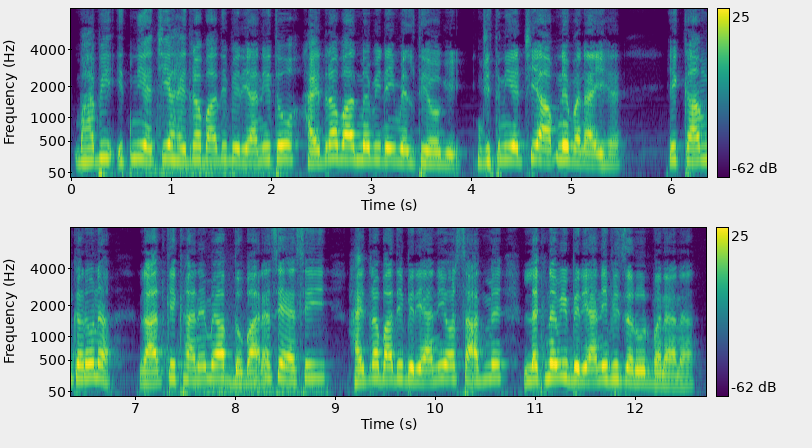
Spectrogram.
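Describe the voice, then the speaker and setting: A man puts on a young cartoon brother-in-law, greedy and cheerful. The voice is pushed well up in pitch and gushes and wheedles like a food lover. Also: normal speed, close to an everyday voice. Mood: wheedling. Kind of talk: Hindi cartoon story voice acting.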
